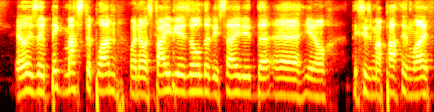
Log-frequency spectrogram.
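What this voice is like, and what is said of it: English Manchester accent. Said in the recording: “a guy with an English accent ... a man from Manchester”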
